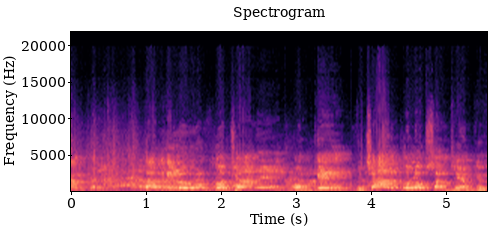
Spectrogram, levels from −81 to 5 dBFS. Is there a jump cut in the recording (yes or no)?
yes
